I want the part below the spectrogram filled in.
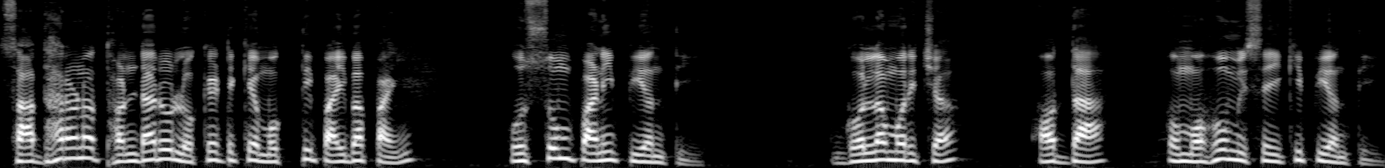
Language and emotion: Odia, neutral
